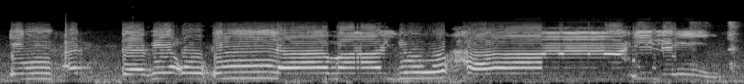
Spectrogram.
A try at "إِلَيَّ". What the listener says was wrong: इलई आवाज़ को उठाना जब तशदीद आनी ना लास्ट पे, इलई थोड़ा सा उठा दे, इलई जस्ट या को, और अत्तबिउ इल्ला हमज़ा और आइन में फ़र्क नहीं था, अत्तबिउ ई अत्तबिउ इल्ला।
